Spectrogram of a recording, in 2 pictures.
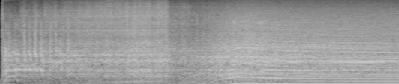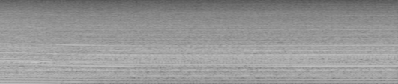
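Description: A car engine turns over and roars to life with a quick rising rev, then settles into a steady, loud hum that continues to the end without any talking.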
